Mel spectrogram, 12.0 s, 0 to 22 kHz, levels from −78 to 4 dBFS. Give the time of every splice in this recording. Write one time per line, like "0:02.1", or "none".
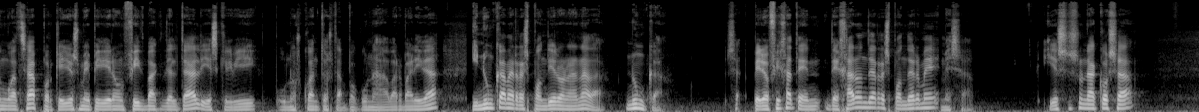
0:01.8
0:02.7
0:03.3
0:04.7
0:07.5
0:09.4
